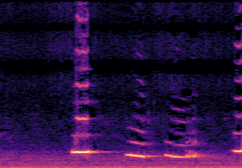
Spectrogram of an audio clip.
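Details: Short fragment of a pet cockatiel whistling the My Neighbor Totoro tune: three brief whistled notes descending in pitch, with low background rumble.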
